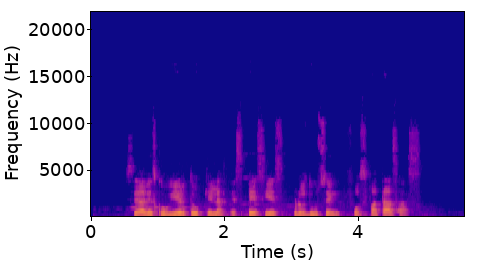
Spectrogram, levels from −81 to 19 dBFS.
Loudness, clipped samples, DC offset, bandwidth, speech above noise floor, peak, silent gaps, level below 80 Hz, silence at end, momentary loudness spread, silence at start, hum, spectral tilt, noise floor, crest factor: -22 LUFS; under 0.1%; under 0.1%; 11 kHz; 50 dB; -6 dBFS; none; -68 dBFS; 0.85 s; 11 LU; 0.65 s; none; -7.5 dB/octave; -72 dBFS; 18 dB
